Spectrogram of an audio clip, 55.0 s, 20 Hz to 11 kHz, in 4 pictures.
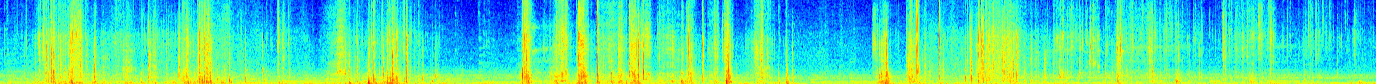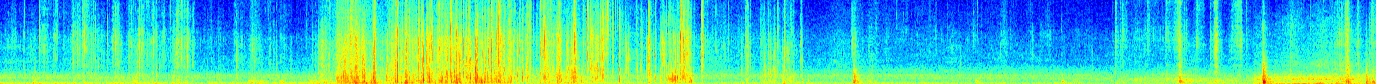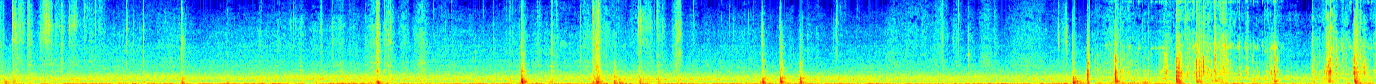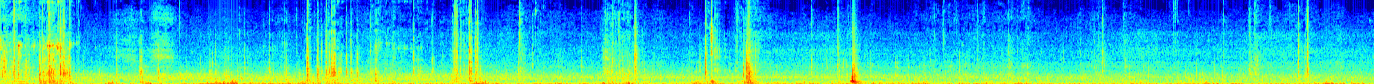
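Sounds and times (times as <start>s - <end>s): wind rumbling on microphone: 26.3s - 55.0s
rattling: 36.6s - 49.0s.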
